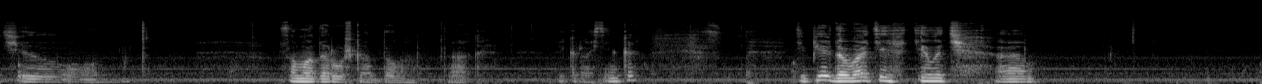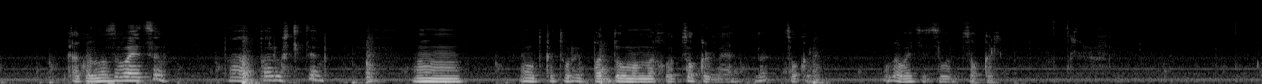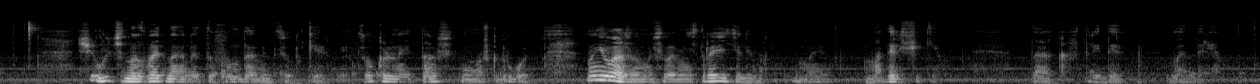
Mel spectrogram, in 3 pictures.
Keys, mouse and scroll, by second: 4.2-4.6 scroll down 4, 5.1-10.4 middle drag, 33.2-36.2 middle drag, 37.2-37.8 drag.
